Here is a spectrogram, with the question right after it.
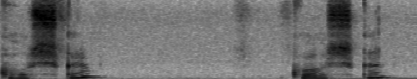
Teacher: Koshka is a cat, and here we also see A, but stressed vowel here is O, so we pronounce koshka, koshka.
